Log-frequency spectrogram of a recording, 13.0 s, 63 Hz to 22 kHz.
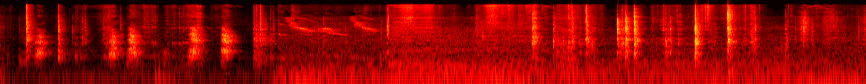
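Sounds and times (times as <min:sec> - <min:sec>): dog barking: 0:00.5 - 0:00.8, 0:01.6 - 0:02.2, 0:02.8 - 0:03.6.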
